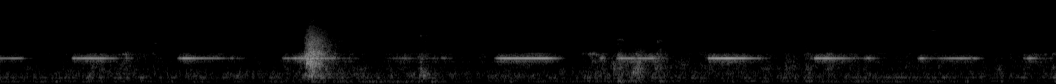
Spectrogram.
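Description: A construction vehicle's reversing alarm beeping faintly, one single-pitched beep about every second. There is a short rustle about three seconds in.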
